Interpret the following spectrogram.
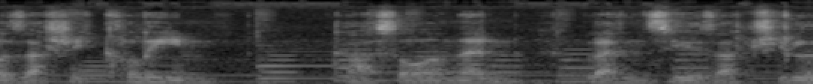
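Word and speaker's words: Culzean: he corrected me saying you don't pronounce the zeds in uh in scottish names for example cozy and castle is actually clean castle and then latency is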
